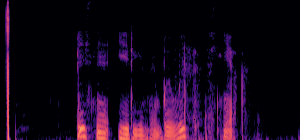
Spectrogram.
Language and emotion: Russian, neutral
